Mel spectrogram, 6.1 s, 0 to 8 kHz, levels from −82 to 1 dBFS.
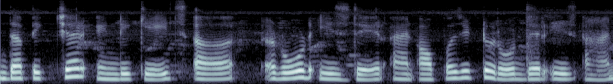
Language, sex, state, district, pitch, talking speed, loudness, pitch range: English, female, Punjab, Pathankot, 195 Hz, 145 wpm, -18 LUFS, 185-220 Hz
